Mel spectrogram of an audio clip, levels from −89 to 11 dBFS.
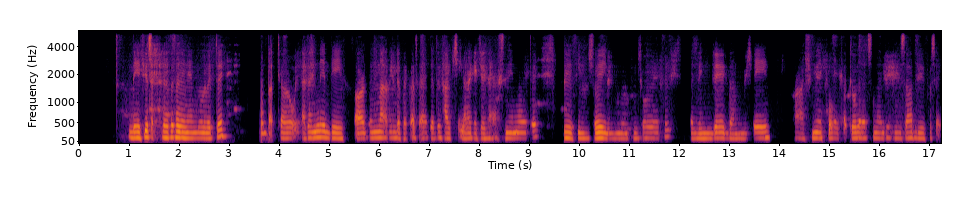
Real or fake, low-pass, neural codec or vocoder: fake; 5.4 kHz; codec, 16 kHz, 0.5 kbps, X-Codec, HuBERT features, trained on general audio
